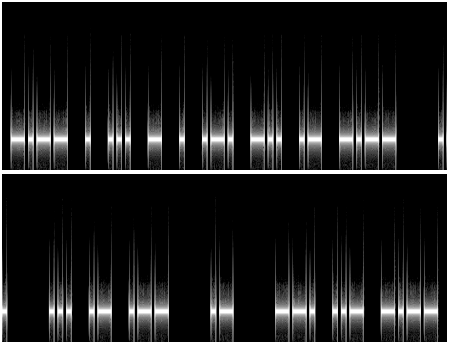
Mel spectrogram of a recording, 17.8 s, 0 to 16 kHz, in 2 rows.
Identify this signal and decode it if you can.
Morse code, heard as a keyed tone, about 14 wpm, spaced as for 12 wpm, 680 Hz. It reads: YESTERDAY I SAW A GUY
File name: Morsekurs / Witze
